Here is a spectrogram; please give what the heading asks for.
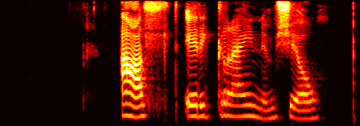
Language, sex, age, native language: Icelandic, female, 18-19, Icelandic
